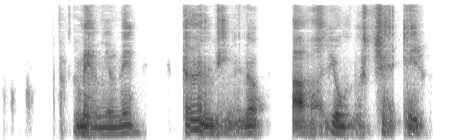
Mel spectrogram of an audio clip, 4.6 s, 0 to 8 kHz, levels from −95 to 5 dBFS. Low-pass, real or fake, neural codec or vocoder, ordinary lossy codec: 7.2 kHz; fake; codec, 16 kHz, 1 kbps, FunCodec, trained on Chinese and English, 50 frames a second; MP3, 48 kbps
